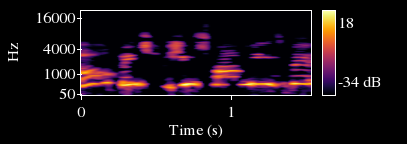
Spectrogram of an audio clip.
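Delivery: mock very high, furious, blowing-up outburst. Retelling how another castmate reacted: imitating an angry outburst. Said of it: "she blew up".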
